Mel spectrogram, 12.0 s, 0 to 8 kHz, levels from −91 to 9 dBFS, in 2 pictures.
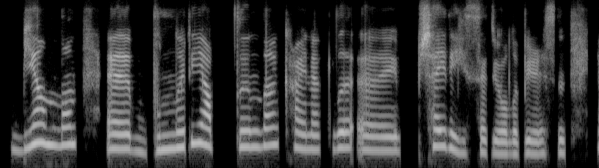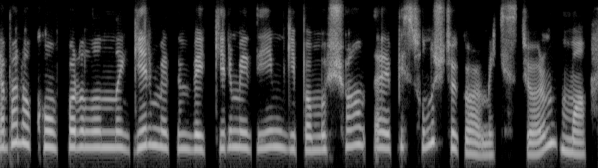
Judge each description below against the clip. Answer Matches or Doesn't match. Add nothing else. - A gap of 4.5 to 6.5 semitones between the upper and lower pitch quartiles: Doesn't match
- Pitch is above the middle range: Matches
